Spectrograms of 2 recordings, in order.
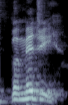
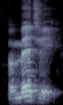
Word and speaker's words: Bemidji: to clarify with you guys how do you pronounce the name of your town it's bmigi bigi y great got it okay so you know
